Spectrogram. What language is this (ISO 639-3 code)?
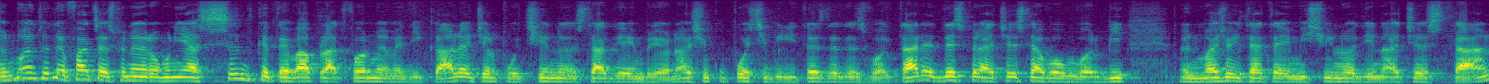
ron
